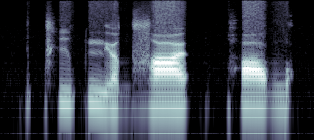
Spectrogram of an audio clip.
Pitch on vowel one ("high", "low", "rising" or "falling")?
high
